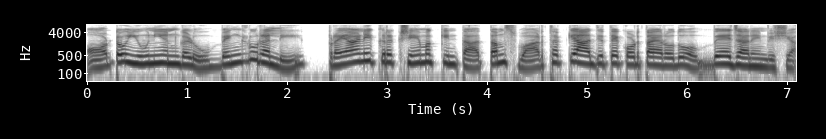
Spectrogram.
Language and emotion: Kannada, sad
